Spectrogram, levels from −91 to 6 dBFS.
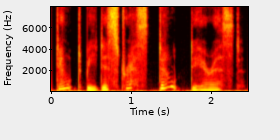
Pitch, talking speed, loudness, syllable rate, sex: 230 Hz, 120 wpm, -22 LUFS, 4.1 syllables/s, female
